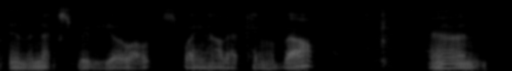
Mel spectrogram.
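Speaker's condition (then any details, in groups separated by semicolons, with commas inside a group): Cerebral palsy; from birth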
